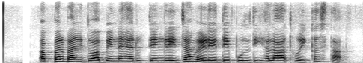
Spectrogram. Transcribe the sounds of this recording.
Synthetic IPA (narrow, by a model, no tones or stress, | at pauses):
əpːəɾbaːɾiːd̪ʊaːbeːnəɦəɾʊt̪ːeːə̃ŋɡɾeːd͡ʒãːʋeːɭeːd̪eːpʊld̪iːɦəlaːt̪ɦoːiːkəst̪a̰ː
